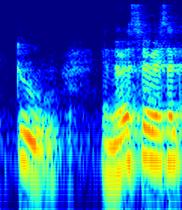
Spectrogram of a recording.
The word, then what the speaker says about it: tú: So it's not tú, it's tú. You're not going to spit, okay? Tú.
